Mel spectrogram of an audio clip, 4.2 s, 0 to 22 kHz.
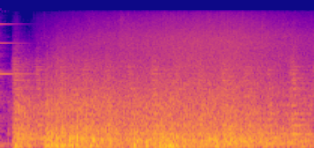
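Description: Heavy rain and gusting wind roar steadily at Waterford Airport on 8 July 1985, a dense wash of noise with a deep rumbling low end and no voices.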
